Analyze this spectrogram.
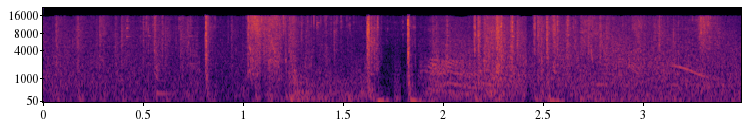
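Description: An explosion booms close by.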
